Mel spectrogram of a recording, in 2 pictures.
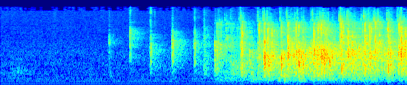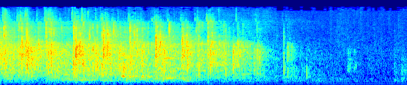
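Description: Audience applauding: a few scattered claps at first, building to full applause about two seconds in, then dying away with a last few claps near the end.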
